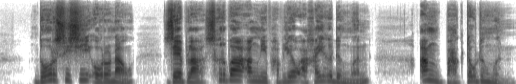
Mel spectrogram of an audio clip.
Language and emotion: Bodo, surprised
